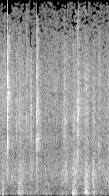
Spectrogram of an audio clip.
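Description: Scattered soft knocks and rustling from a handheld camera being carried by someone walking, a few near the start and a small cluster about three-quarters of the way through.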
